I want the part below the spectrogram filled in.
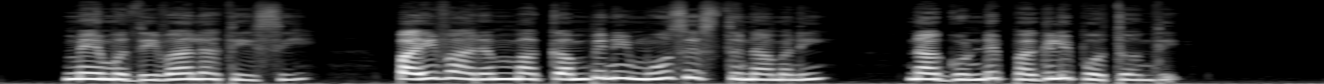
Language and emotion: Telugu, sad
